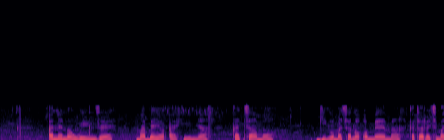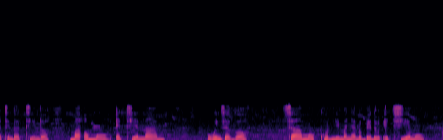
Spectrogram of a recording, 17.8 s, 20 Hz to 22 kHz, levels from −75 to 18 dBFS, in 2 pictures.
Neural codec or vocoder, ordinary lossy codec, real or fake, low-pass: none; none; real; 5.4 kHz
